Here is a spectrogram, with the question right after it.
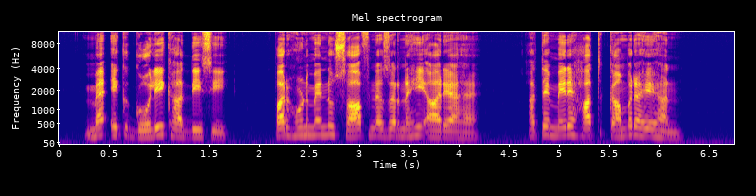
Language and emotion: Punjabi, fearful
